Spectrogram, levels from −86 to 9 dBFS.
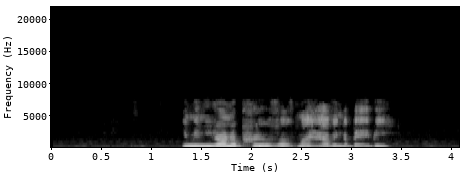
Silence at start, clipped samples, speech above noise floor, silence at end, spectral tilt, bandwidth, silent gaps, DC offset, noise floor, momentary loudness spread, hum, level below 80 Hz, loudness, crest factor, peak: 1.35 s; under 0.1%; 49 dB; 0.7 s; -7 dB/octave; 7.4 kHz; none; under 0.1%; -68 dBFS; 14 LU; none; -46 dBFS; -20 LUFS; 18 dB; -4 dBFS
